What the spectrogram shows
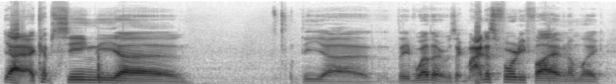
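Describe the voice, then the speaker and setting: A man co-hosting a podcast, chatting casually and telling rambling, animated stories. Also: deep voice, moderate pace, smooth. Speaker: podcast co-host. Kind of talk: casual chat. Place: rural cottage area.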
